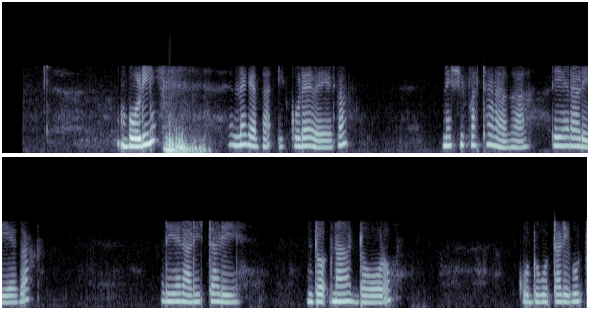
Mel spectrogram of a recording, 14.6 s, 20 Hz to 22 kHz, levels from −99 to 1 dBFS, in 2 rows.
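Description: Throughout the speech the sound is band-limited and slightly rough, with a synthetic edge that is plainly audible and no content above 4 kHz. This is the iLBC codec at 15.2 kbps with 20 ms frames. It codes each frame's excitation on its own rather than predicting from the frame before, and its narrowband design discards everything above 4 kHz. At this rate that leaves the clear but coarse, processed texture heard across the clip.

At 3.86 s, just after "nĩgetha cikũre", and again from 9.80 to 9.84 s, there is a brief held, faintly buzzy vowel-like smear lasting about 20 ms, which fits a single lost frame each time. These are lost iLBC frames. With the packet missing, the decoder repeats the last pitch cycle blended with noise to bridge the gap. Because the next frame decodes without depending on the lost one, normal speech returns almost immediately.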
